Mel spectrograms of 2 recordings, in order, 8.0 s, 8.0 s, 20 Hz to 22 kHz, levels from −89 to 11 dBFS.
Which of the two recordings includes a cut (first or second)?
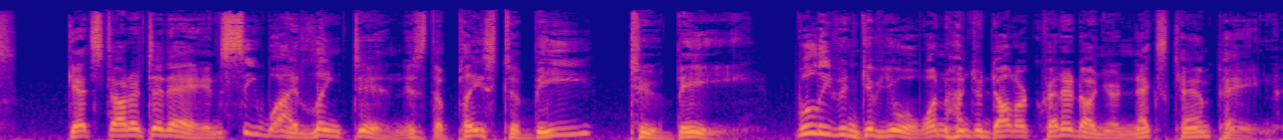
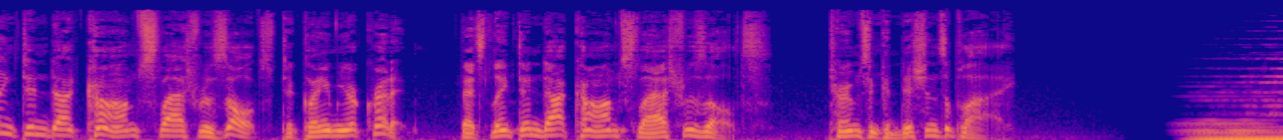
second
